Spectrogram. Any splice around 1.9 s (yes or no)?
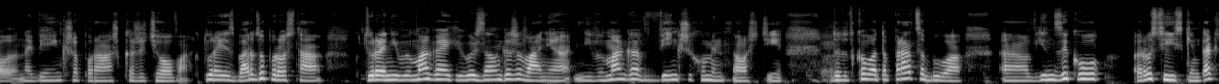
yes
